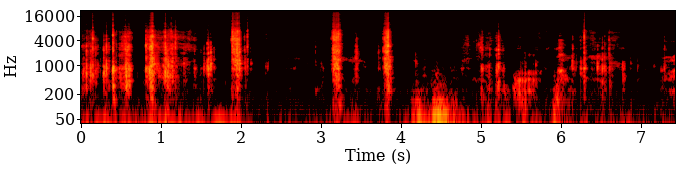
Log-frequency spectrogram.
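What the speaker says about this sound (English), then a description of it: "I think I'll go ahead and tear that off." Paper scraps being torn by hand for a craft page, several close rasping rips in uneven bursts separated by short pauses, fairly quiet with no talking.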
